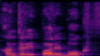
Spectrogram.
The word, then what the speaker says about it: Andrei Paribok: Well, I my name is in Russian Andre Paribok. In Sanskrit I proposed it to be pronounced Andrea Paribhoga.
